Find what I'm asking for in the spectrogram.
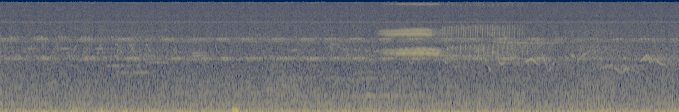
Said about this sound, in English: It's highlighting blue-wing warbler.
